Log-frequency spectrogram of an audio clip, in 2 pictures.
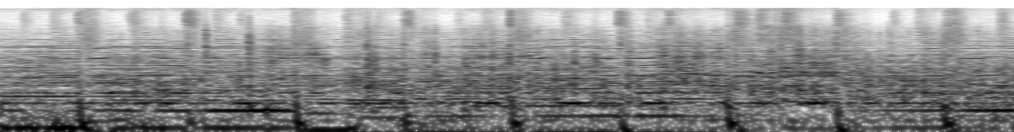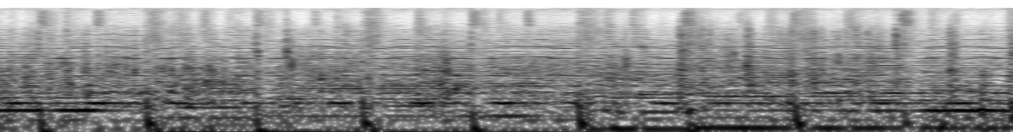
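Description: A music track plays, mixed with skateboard sounds: wheels rolling on paving and the board clacking and scraping against stone ledges.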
